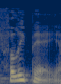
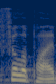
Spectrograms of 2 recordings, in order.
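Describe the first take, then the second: First: It uses the more original pronunciation. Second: It uses the familiar English pronunciation. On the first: This is the properly pronounced form. "than Philippe" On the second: This is the way the speaker is used to. "I like Philippi better"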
